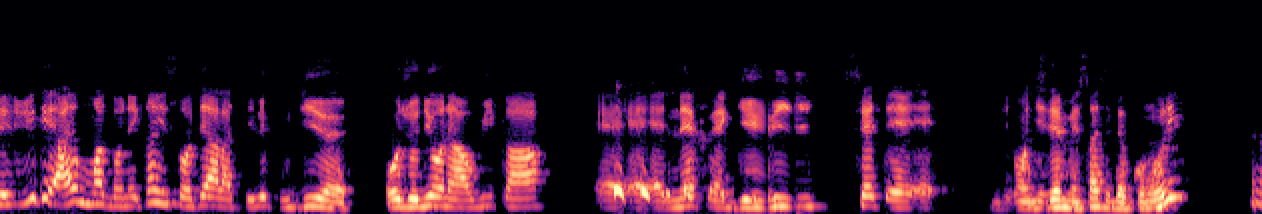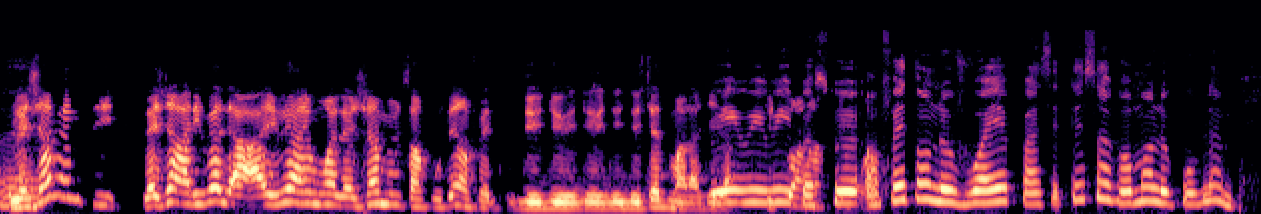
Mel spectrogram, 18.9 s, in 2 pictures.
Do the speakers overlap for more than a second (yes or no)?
yes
